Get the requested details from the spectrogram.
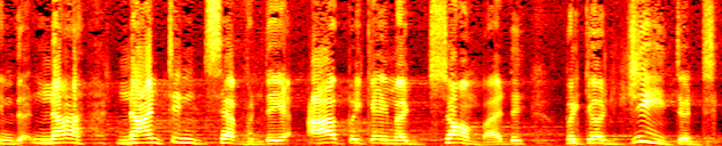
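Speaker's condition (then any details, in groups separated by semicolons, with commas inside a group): Cerebral palsy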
